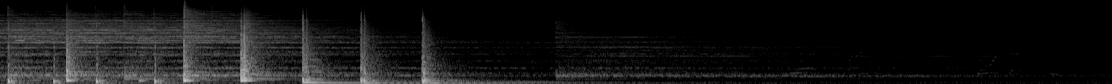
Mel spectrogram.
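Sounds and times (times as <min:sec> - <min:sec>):
cymbal: 0:00.0 - 0:09.8.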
